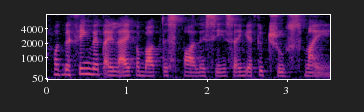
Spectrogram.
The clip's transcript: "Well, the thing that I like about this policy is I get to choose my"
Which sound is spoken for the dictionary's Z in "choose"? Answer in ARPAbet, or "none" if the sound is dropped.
S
